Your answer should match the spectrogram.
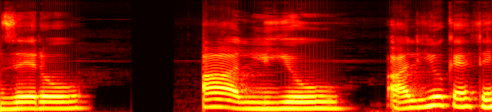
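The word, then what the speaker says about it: aglio: जाता है पंजाबी में अलियो के अगर स्पेलिंग देखा जाए तो इसमें जी एल और आई जो है यह ली की आवाज देंगे य आलि आलि ठीक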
